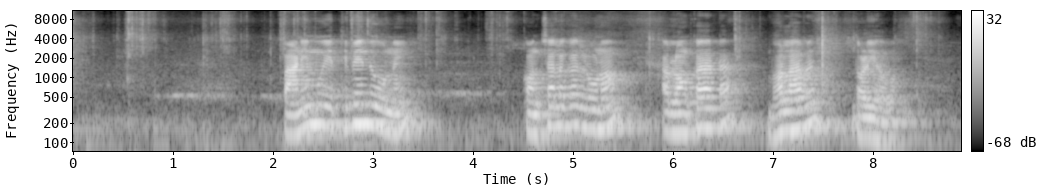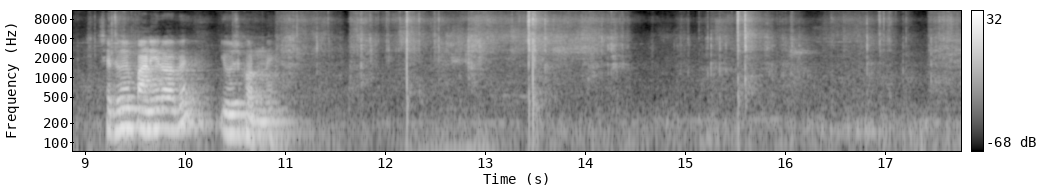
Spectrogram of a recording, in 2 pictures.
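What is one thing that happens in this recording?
Fingers crumble dry garlic skins and rustle them on a metal plate.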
